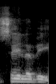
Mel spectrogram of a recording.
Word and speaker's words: c'est la vie: C'est la vie is French, but it is a common pronounced c'est la vie. Yes. Oh, sorry. I'm ignorant. C'est la vie.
